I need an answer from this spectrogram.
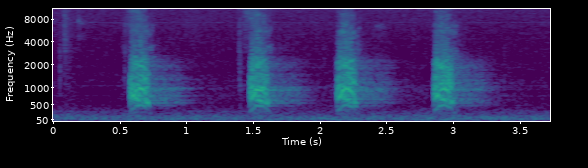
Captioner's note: dog barking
